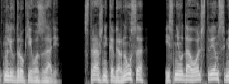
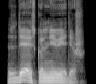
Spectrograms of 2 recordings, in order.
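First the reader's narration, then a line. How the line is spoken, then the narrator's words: Grumbled. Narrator (Russian): пробурчал Класс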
